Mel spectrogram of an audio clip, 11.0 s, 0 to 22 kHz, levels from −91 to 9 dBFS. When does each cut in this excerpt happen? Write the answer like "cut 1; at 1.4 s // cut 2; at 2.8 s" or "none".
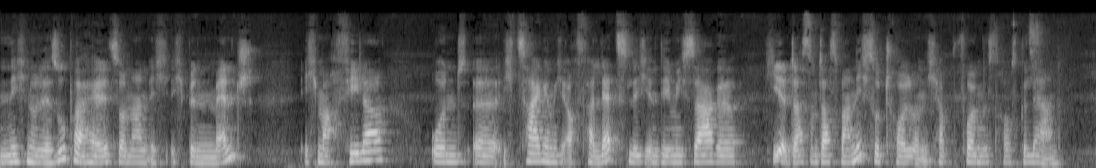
none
